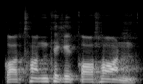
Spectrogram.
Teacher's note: মহাপ্রাণ ধ্বনিটা হ আকারে পরিণত হয়েছে।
